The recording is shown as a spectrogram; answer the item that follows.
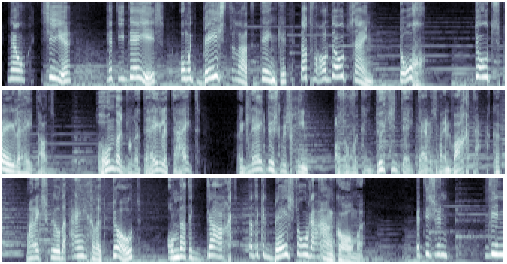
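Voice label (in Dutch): Karakter demo, animatie of cartoon; voice-over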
